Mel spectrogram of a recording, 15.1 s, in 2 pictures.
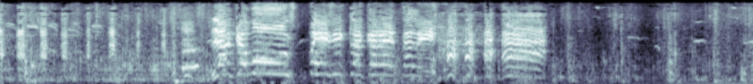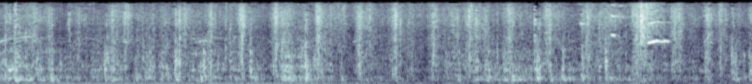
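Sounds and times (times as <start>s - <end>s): man laughing cry: 0.0s - 2.1s, 4.0s - 5.6s
birds calling: 0.0s - 2.2s
light rustling: 5.1s - 15.0s.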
